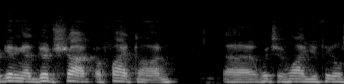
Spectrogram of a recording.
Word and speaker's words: phyton: So there's a natural chemical in all plants, including trees, called phyton, P-H-Y-T-O-N. Pronounced as like fight on, but spelled P-H-Y-T-O-N.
